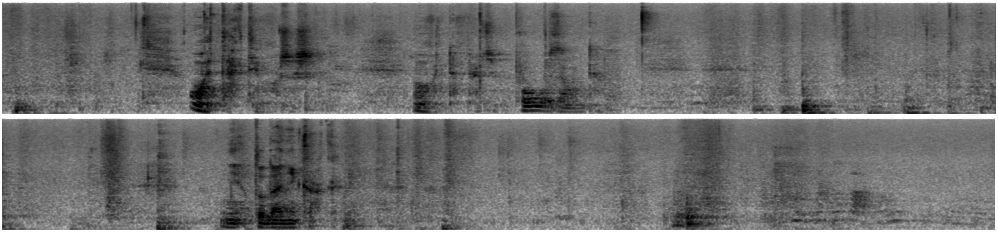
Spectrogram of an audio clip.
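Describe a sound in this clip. A lion cub thumps and scuffles on a wooden floor.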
